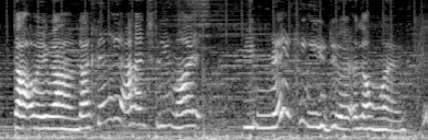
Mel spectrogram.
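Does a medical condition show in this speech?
Yes: cerebral palsy.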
